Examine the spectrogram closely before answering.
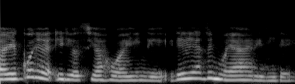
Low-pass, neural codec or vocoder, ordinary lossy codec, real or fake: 7.2 kHz; codec, 16 kHz, 2 kbps, FreqCodec, smaller model; none; fake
